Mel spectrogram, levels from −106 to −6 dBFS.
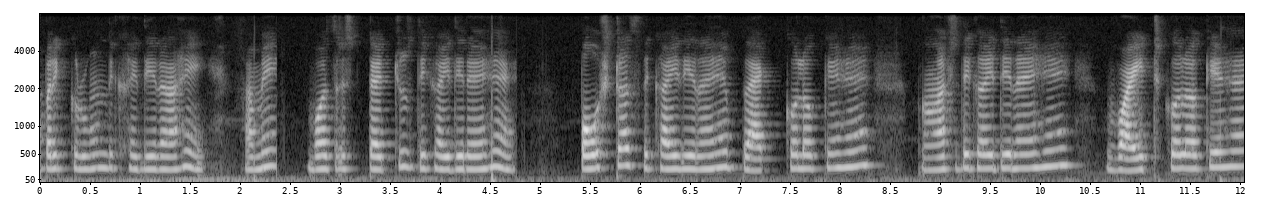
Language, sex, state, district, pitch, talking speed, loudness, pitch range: Hindi, female, Maharashtra, Chandrapur, 245 Hz, 160 wpm, -31 LUFS, 235-260 Hz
